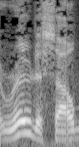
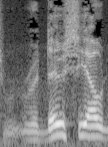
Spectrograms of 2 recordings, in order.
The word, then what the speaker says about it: Ruidoso: She mentioned she's in we call it Ruidoso, but that's incorrect pronunciation. But they have, I believe, horse races there, and there's different collectibles that come out of there. She might speak to the, if they have, it's Reducio Downs, I believe, but I think they have horse races out there, and I'm familiar with that.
